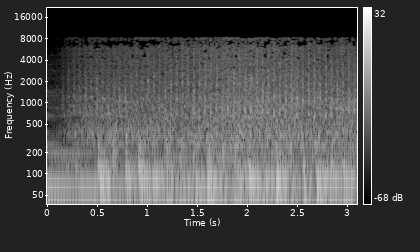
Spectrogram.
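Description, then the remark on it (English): A steady helicopter drone in flight heading south toward the border, a broad roaring wash over a rapid low rotor thump that pulses continuously throughout, with no voices. “Your guys here in the helicopter, they're working and communicating with those guys down in the boats usually?”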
